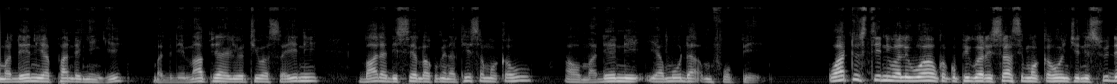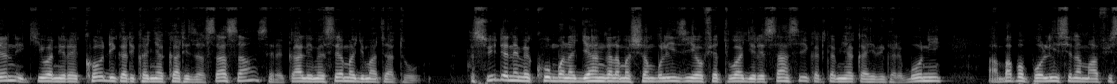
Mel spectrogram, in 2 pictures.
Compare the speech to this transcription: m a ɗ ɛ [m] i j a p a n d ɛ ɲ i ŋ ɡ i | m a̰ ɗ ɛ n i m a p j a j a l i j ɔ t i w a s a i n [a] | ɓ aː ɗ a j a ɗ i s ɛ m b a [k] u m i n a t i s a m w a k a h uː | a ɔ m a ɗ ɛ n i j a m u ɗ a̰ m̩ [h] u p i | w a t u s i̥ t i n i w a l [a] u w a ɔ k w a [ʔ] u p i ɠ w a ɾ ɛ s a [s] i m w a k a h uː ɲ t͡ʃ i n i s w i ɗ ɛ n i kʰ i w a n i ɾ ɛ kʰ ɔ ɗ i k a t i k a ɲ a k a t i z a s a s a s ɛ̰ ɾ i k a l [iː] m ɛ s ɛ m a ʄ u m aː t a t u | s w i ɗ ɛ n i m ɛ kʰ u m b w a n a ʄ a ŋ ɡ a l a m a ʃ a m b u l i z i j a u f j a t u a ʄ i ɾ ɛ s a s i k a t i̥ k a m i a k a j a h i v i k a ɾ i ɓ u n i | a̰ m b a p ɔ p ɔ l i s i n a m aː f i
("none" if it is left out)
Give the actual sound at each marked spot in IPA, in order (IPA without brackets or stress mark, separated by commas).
n, i, k, f, i, k, s, iː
